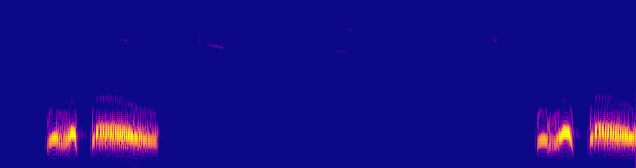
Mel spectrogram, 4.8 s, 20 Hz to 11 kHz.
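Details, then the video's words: Spotted dove recorded live on a smartphone in rainy-season rice fields at Nong Khu Phai near Tao Lek, Roi Et, Thailand, as a trapping lure: two mid-pitched phrases, each a short warbled coo then a longer falling coo. "หลิ่วเฟืองเสียงกลาง#5 ต่อกระโจม เสียงนกเขาใหญ่"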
